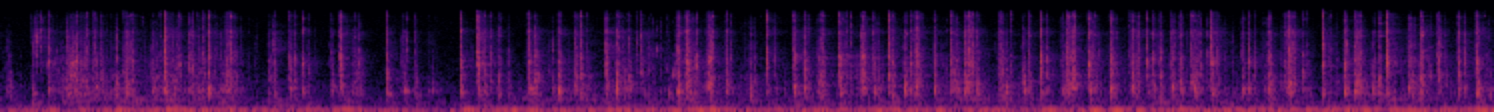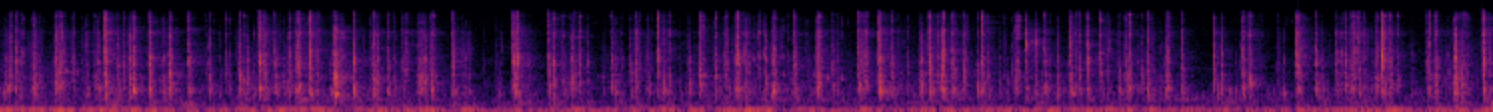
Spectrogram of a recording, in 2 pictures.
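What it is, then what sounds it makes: Plastic computer keyboard. Long nails and fingertips type continuously on a full-size black plastic computer keyboard with a silver plastic frame. The result is a quiet, dense stream of short, bright plastic clicks and taps with no ring, over a steady low hum.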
